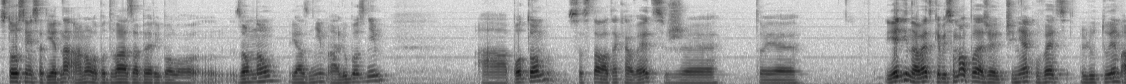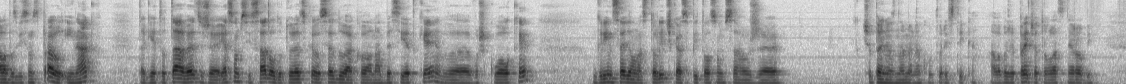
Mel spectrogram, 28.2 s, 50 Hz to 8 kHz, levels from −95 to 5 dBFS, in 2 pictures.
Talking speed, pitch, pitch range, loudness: 170 wpm, 110 Hz, 105-125 Hz, -17 LUFS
